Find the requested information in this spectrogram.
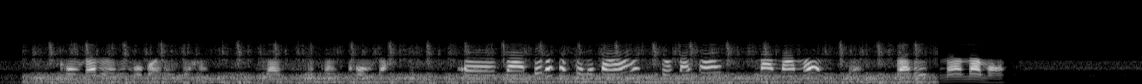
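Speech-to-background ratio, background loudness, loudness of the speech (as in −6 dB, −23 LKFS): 12.0 dB, −35.5 LKFS, −23.5 LKFS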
